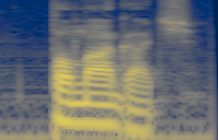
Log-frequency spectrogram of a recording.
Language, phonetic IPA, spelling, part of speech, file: Polish, [pɔ̃ˈmaɡat͡ɕ], pomagać, verb, Pl-pomagać.ogg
